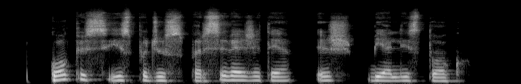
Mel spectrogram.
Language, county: Lithuanian, Vilnius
